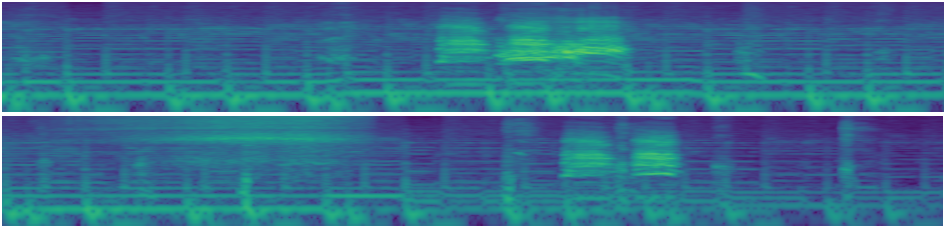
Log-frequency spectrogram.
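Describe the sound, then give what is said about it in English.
A goose honks in two harsh, raspy bursts, with a long breathy hiss between them, all over a steady musical background, as it snatches a snake away and flies off. “I thought for a moment Hurley was going to be killed by that snake, but a goose snatched it away from him before flying back to Scarlet, her leg at an odd ankle and the left side of her body badly burned.”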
